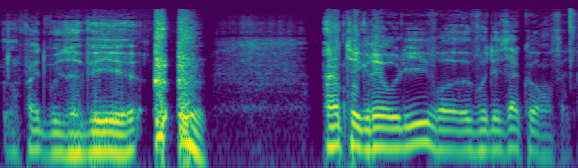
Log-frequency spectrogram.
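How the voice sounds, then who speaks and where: A man interviewing an author, asking relaxed, conversational questions. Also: lowish voice, measured pace, no echo, clean studio sound.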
